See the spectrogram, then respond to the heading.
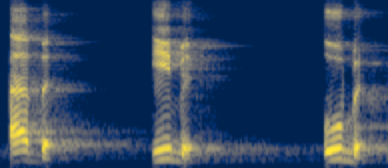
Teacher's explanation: পাতলা হরফ চিকন হরফ, এর কলকলা হবে নিম্নমুখী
